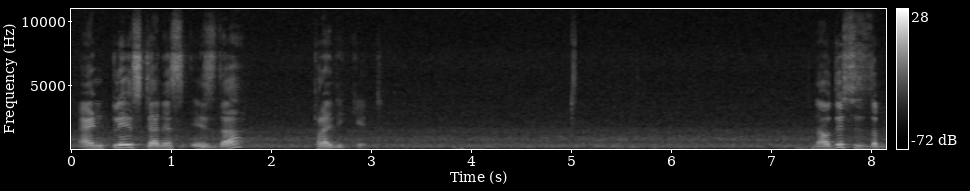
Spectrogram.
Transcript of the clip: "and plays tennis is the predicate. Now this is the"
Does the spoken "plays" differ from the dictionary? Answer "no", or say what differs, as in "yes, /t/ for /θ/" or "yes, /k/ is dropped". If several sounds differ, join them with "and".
yes, /s/ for /z/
